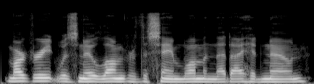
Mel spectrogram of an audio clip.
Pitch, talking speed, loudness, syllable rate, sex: 130 Hz, 210 wpm, -15 LUFS, 5.3 syllables/s, male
